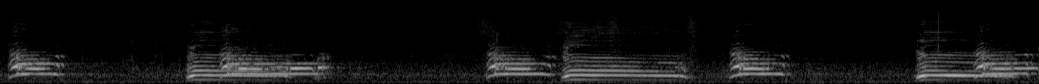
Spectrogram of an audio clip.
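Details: Two chained hounds, one white and one dark, bark on a Saturday night in a bushy area by an irrigation ditch, about 10 yards away, giving drawn-out, tonal barks in roughly one-second bursts with brief pauses between outbursts.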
